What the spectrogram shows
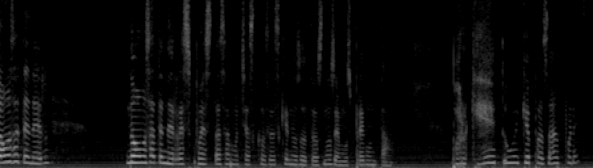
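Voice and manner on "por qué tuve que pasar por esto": breathy whisper of a hurting believer; whispered complaint. Acted. A believer whispering to God, a hushed lament. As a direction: whisper the question as if in private pain.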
